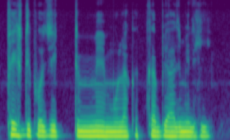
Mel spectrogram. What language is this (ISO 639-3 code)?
hne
